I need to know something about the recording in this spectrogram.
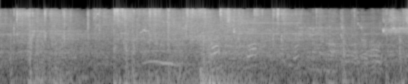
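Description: Fencing blades clash and click sharply in a large echoing hall.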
